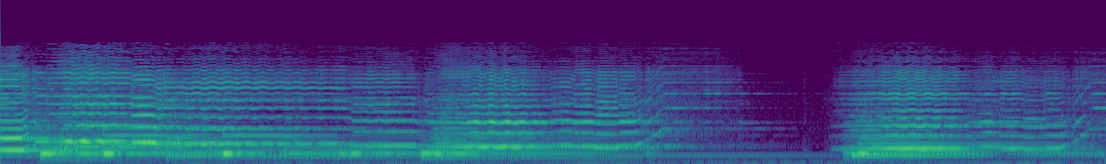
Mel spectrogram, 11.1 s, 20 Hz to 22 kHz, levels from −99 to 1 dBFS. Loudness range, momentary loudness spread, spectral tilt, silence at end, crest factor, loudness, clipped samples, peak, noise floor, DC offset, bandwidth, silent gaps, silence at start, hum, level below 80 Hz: 8 LU; 14 LU; -6.5 dB/octave; 0 s; 16 dB; -34 LUFS; under 0.1%; -18 dBFS; -65 dBFS; under 0.1%; 8.4 kHz; none; 0 s; none; -68 dBFS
